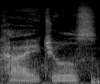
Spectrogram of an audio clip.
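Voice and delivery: groggy, tired, sleepy just-woken voice. Just woken up and answering the radio, greeting the caller, tired voice. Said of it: "you sound tired".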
